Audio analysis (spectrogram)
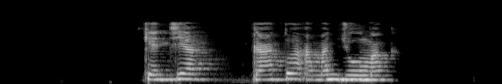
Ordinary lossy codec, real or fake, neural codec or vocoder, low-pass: AAC, 48 kbps; real; none; 7.2 kHz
